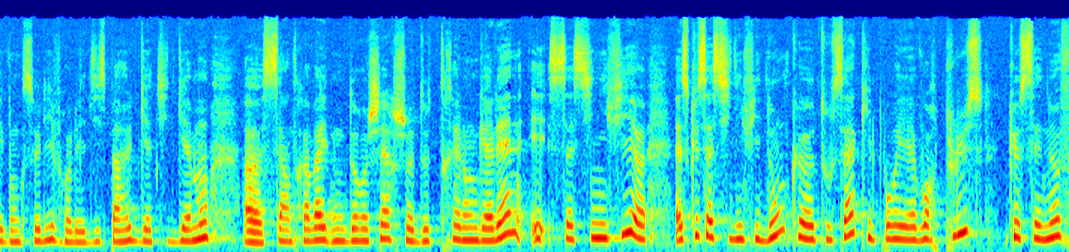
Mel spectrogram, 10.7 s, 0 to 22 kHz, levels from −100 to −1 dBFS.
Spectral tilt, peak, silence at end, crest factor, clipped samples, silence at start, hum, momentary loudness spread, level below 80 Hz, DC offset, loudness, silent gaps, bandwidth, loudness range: -5.5 dB/octave; -4 dBFS; 0 s; 14 dB; under 0.1%; 0 s; none; 7 LU; -56 dBFS; under 0.1%; -19 LUFS; none; 17 kHz; 2 LU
